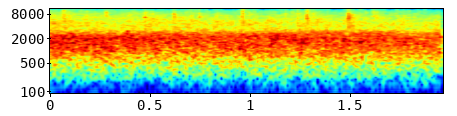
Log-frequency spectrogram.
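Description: Steady, dense audience applause in a University of Chicago lecture hall, an even wash of many hands clapping at once with no pauses, alone and fairly close.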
